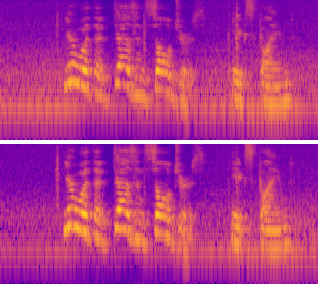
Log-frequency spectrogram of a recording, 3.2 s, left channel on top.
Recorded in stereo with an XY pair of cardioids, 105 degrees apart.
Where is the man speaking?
65° right, 1.0 m.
